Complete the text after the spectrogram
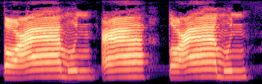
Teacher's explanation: تو دیکھیے طعام، طعام، او کریں گے، زبان کی جڑ بھی اٹھ رہی ہے اور عجیب سی ساؤنڈ پیدا ہو رہی ہے، جبکہ عین میں یہ کوالٹیز ہی نہیں ہے، زبان کی جڑ اور وسط اٹھانے کی کوالٹی ہے ہی نہیں، تو ہم اس کی عین کے لیے ادائیگی کے لیے ہم زبان کی جڑ اور وسط نیچے رکھیں گے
